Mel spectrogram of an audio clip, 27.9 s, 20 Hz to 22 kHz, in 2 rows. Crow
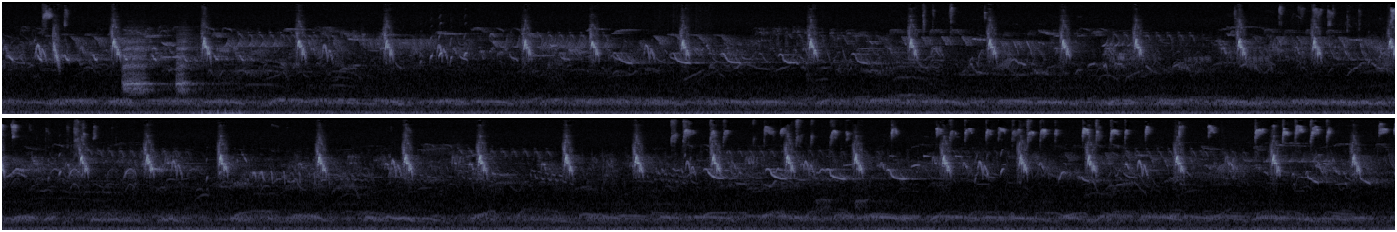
1.1s 3.6s

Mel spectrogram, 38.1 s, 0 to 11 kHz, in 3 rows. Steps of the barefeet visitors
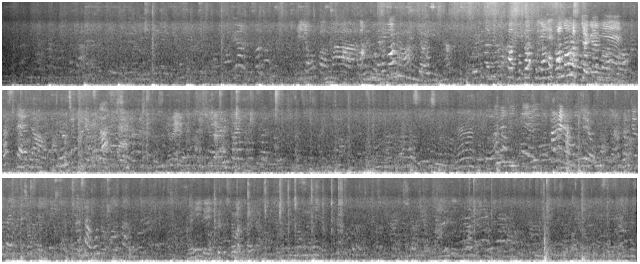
0.1s 15.0s

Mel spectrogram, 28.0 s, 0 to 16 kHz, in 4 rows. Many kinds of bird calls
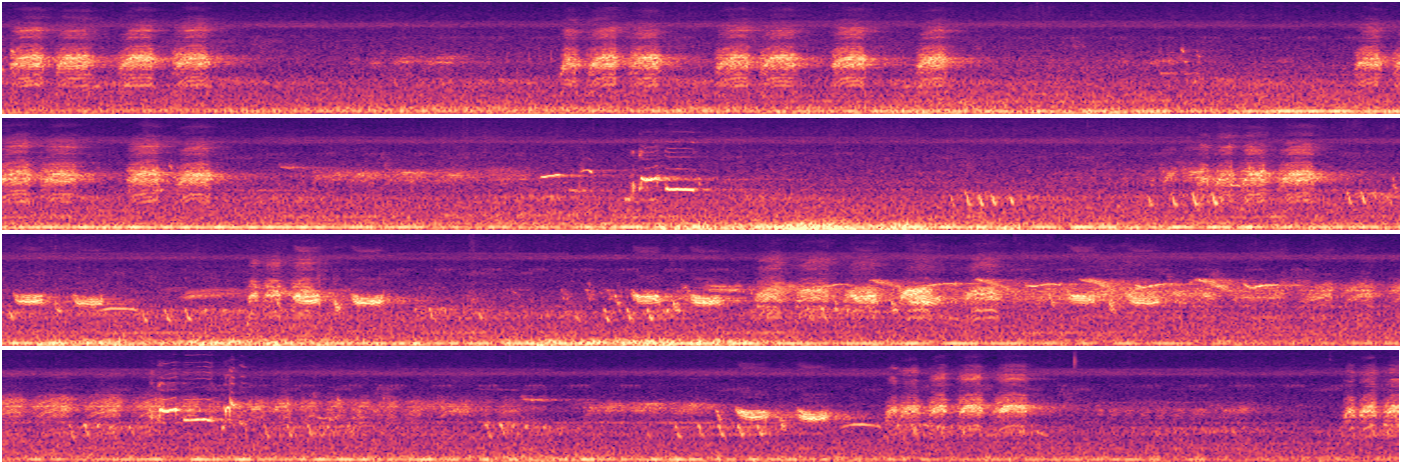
6.8s 10.6s, 11.8s 27.9s

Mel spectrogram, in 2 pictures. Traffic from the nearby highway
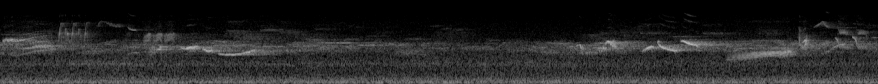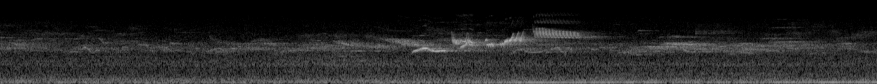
13.3s 17.5s

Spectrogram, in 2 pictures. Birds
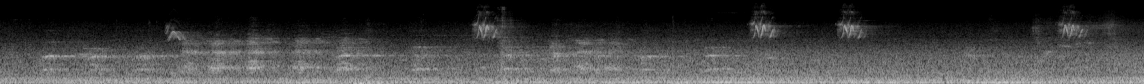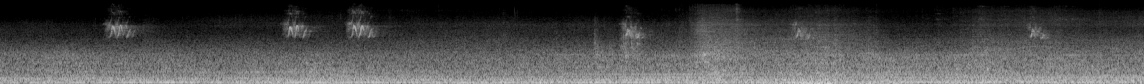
0.4s 8.8s, 10.3s 11.2s, 12.5s 13.0s, 14.2s 15.4s, 17.6s 18.0s, 19.2s 19.9s

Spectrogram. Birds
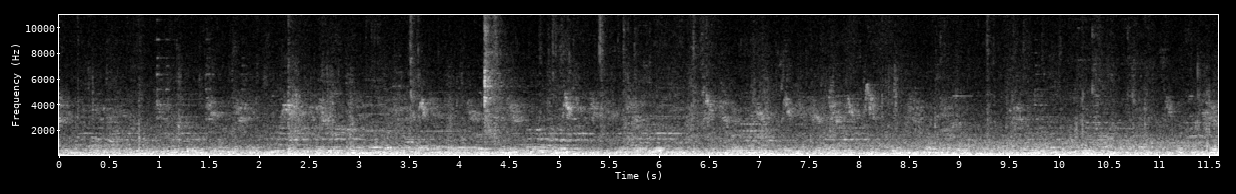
1.0s 9.9s

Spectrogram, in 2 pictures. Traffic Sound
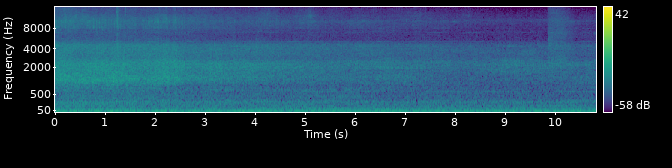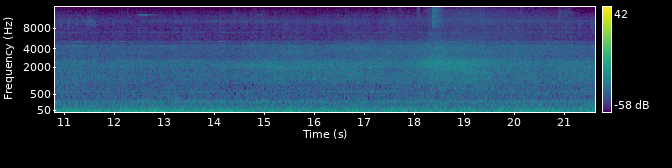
11.7s 21.6s

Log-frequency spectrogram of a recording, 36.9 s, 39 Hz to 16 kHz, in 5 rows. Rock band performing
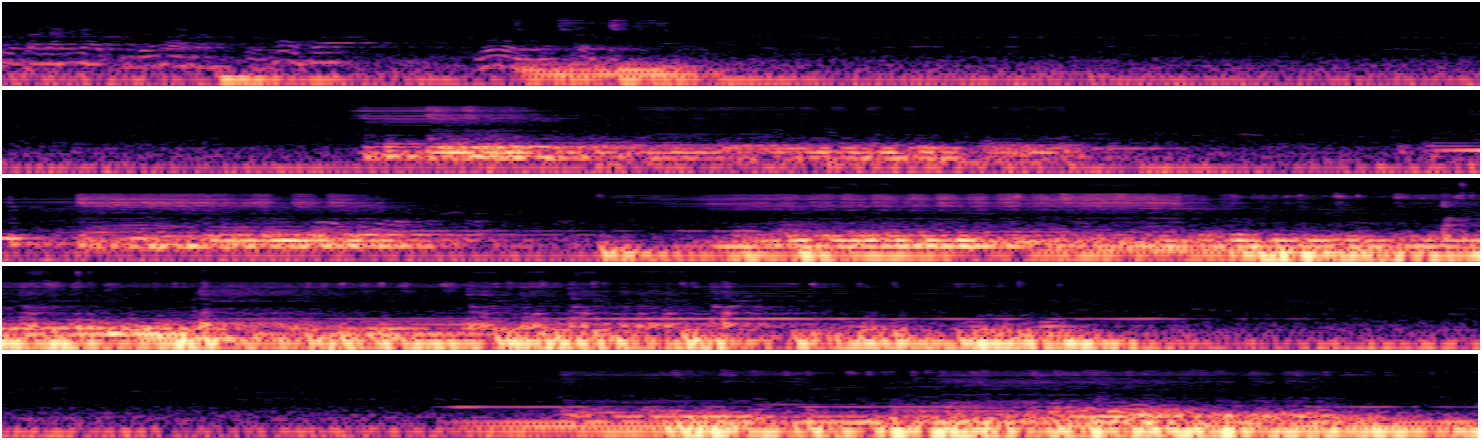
9.1s 13.0s, 14.4s 27.9s, 31.9s 36.9s

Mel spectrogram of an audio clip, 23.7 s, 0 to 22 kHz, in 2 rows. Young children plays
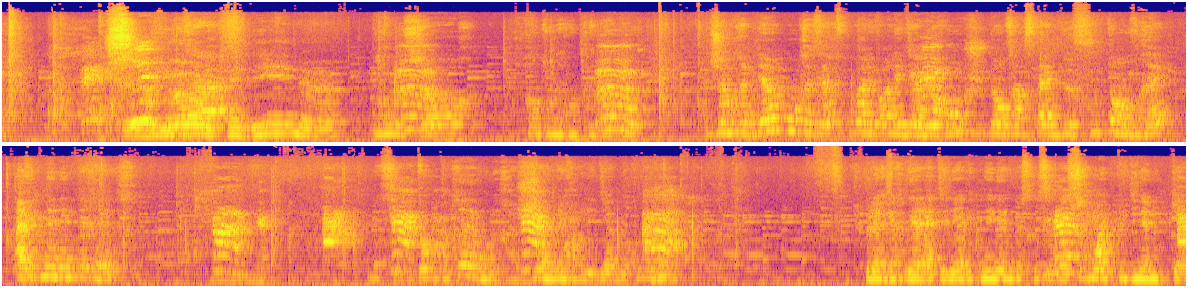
0.0s 10.0s, 12.3s 19.4s, 22.2s 23.6s

